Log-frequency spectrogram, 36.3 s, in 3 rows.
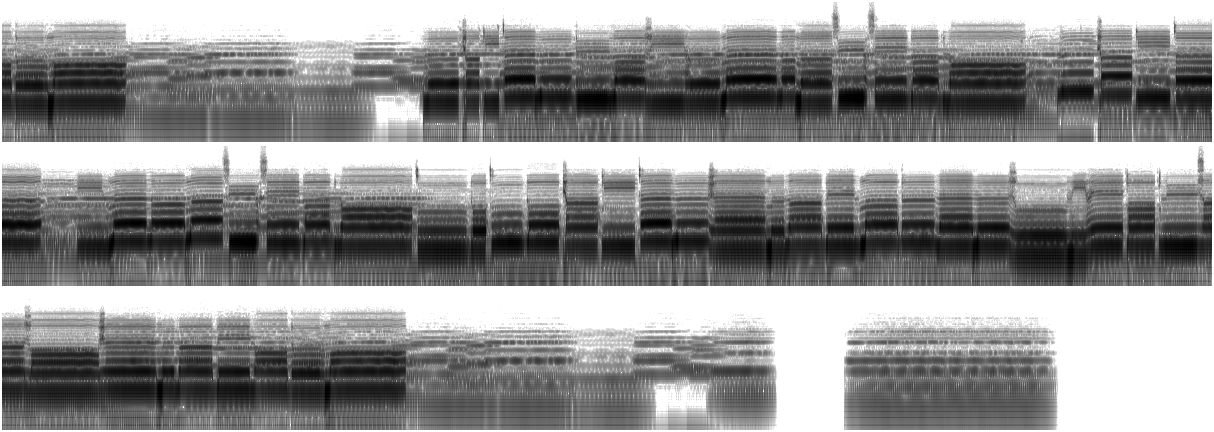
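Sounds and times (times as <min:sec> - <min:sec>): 
tenor singing: 0:00.0 - 0:01.5, 0:04.2 - 0:28.4.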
